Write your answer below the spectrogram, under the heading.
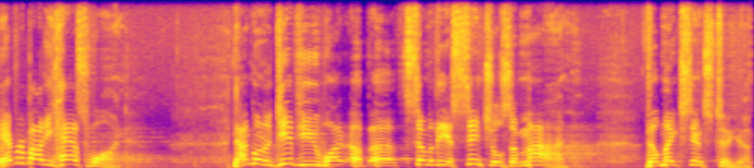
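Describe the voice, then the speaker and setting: A man's voice: very high voice, sing-song, moderate pace, vocal fry, bright, forceful tone. An older man preaching a teaching sermon from a church stage on a headset mic, earnest with playful asides. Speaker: pastor. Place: large church stage with audience. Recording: long reverb of a large church hall.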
